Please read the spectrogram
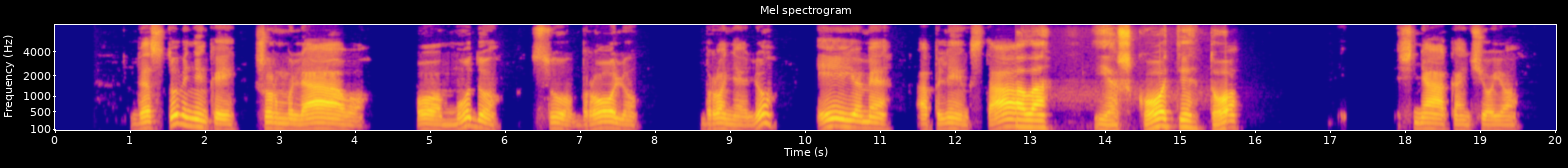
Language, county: Lithuanian, Kaunas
